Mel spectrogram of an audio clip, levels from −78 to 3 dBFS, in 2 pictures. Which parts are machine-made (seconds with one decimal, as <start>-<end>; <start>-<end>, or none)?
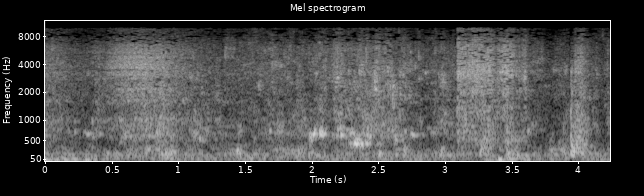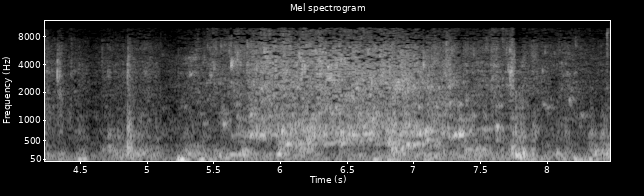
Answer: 1.4-2.1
